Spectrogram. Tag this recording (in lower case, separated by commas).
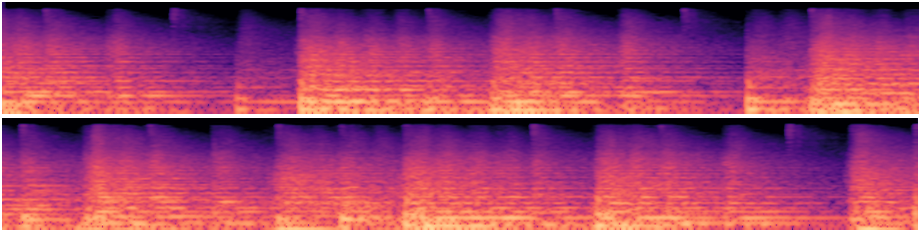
music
